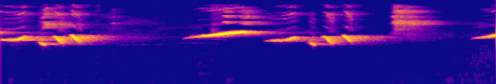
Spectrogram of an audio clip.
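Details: White-rumped shama lure song played to make other shamas join in: alternating warbled, trilled whistles and long upward-sliding clear notes, repeated in a lively flowing sequence with brief pauses.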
